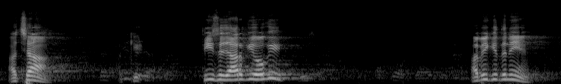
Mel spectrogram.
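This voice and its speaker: A man giving a motivational sales talk on a handheld mic to a live audience, loud and teasing, quizzing the crowd. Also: high voice, big pitch swings, extremely slow, big-room sound. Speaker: seminar speaker. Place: large hall with an audience.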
